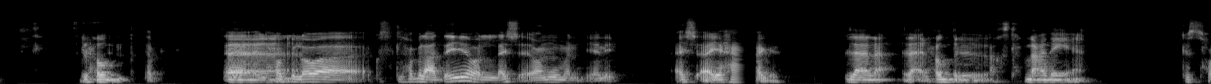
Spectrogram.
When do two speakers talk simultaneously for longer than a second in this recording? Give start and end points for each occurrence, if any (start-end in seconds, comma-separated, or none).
none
